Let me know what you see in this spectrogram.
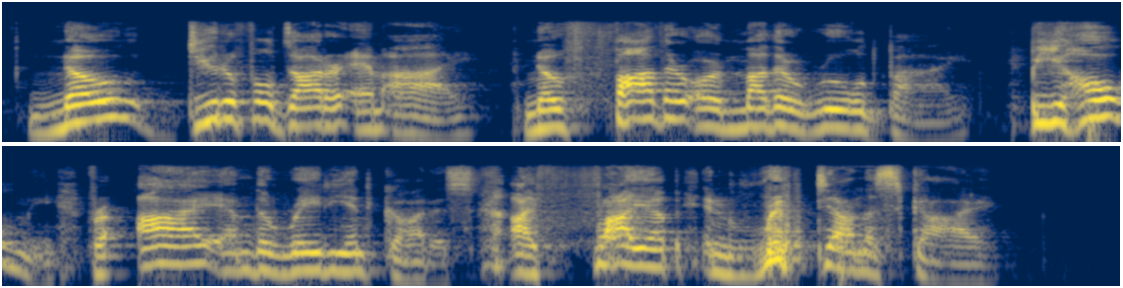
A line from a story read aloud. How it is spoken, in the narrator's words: I sing out triumphantly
